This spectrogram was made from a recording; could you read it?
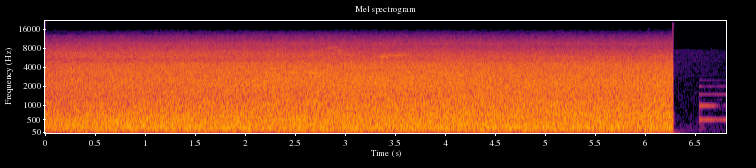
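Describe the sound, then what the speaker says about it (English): Tumwater Falls, a town-park waterfall in Washington, pouring out a loud, dense, steady roar of rushing water with no voices, cutting off abruptly near the end. "to see the Tumwater Falls"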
